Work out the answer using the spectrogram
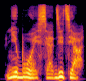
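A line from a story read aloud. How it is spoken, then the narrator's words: Quiet creaky old voice. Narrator (Russian): Проскрипел тихий старческий голос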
